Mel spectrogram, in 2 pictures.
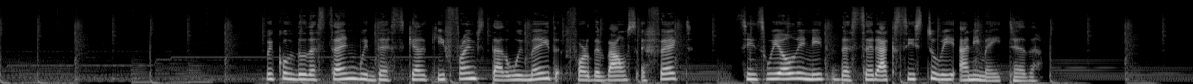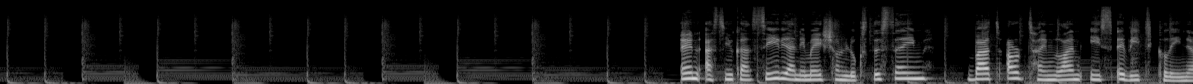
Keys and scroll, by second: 23.3 space.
